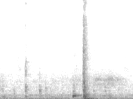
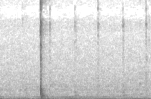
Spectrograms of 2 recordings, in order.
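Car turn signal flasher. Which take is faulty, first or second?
second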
